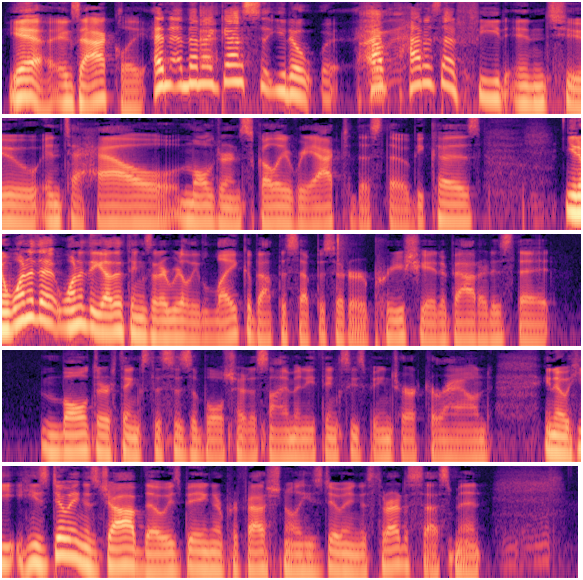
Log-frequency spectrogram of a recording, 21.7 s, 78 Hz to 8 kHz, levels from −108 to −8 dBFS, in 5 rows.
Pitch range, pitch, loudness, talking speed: 105-140 Hz, 115 Hz, -24 LUFS, 215 wpm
